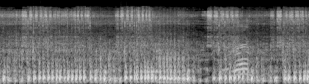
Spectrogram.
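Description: A Honda XR200 motorcycle with a weak battery and starter relay trouble runs close and loud, its engine a steady rough drone throughout, with a voice speaking over it.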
